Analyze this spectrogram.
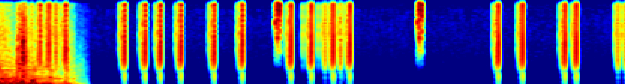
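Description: Short soft clicks tick one after another as a menu is stepped through.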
